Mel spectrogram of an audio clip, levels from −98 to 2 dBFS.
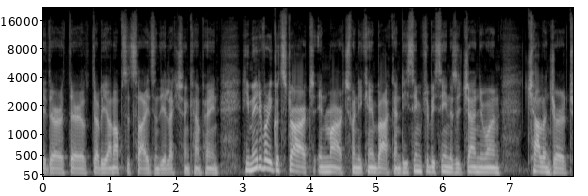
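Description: No technical faults occur in the speech at any point, so there are none to describe.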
